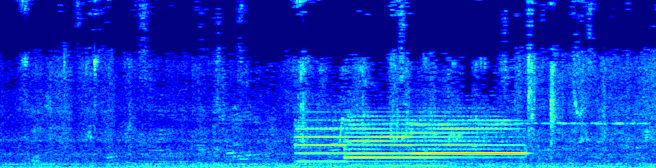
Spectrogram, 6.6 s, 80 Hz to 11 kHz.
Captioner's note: 99 B-Line Chime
